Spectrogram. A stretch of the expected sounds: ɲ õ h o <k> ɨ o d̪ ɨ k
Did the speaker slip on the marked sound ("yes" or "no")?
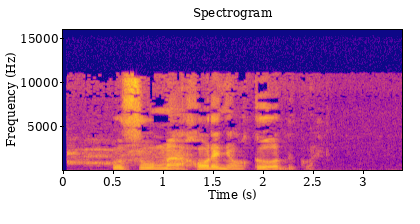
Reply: no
